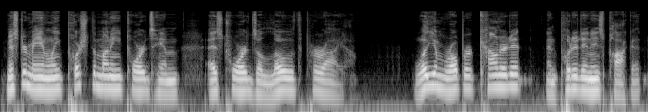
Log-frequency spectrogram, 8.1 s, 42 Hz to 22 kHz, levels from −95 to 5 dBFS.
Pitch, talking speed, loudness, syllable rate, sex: 135 Hz, 165 wpm, -16 LUFS, 5.0 syllables/s, male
